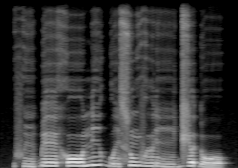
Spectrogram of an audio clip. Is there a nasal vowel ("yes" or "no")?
yes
